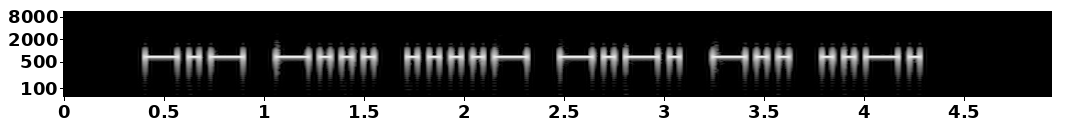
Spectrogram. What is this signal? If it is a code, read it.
Morse code, heard as a keyed tone, about 22 wpm, 700 Hz. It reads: KB4CDF
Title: USA Call Signs - 6 Characters - Repeated 2x - 22wpm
